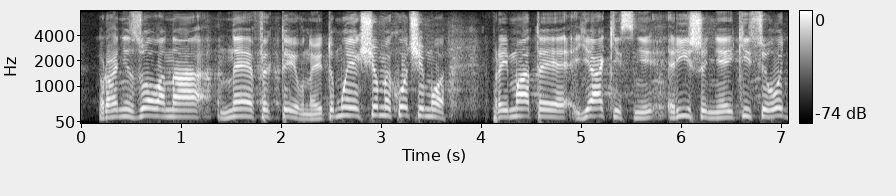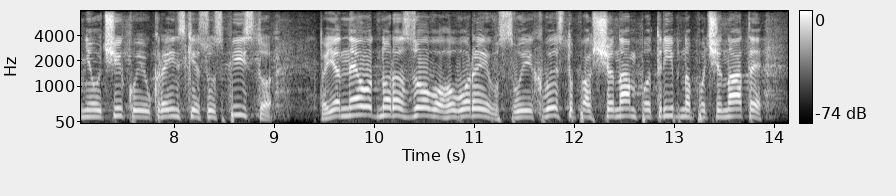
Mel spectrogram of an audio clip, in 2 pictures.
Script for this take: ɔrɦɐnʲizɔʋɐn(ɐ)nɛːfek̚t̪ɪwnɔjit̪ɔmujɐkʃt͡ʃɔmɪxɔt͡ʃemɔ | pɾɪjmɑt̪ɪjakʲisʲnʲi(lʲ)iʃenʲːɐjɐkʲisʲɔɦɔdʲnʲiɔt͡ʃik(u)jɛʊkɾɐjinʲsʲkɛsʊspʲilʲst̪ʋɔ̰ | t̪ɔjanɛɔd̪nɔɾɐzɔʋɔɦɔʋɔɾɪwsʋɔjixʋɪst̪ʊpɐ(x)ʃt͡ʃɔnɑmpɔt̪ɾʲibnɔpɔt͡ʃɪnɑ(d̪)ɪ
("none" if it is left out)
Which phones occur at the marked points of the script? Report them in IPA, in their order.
ɐ, ɾʲ, ʊ, x, t̪

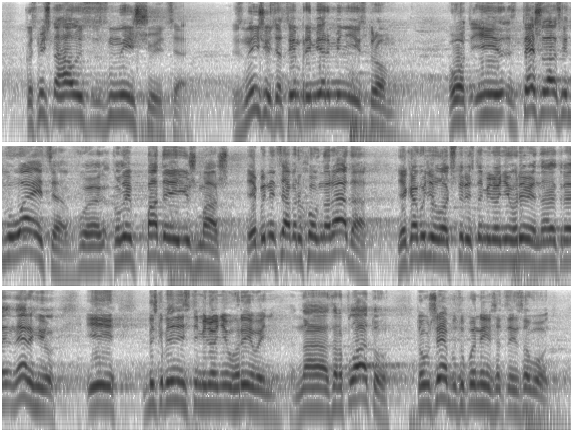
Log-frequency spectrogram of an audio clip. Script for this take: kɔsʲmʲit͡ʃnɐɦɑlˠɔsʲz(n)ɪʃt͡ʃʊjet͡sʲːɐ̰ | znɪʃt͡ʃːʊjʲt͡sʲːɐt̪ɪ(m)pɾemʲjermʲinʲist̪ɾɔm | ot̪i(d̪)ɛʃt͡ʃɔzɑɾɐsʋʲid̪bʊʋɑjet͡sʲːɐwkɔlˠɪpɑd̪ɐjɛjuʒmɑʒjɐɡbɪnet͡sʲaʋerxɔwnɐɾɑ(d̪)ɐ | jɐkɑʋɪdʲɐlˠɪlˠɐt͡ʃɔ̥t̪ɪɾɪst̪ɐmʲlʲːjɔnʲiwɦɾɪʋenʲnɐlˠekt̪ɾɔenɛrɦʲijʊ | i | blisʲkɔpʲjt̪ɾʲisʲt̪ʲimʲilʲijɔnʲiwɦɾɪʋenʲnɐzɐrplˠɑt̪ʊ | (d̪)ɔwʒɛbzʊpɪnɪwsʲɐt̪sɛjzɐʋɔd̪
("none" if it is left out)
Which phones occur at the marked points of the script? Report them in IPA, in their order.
n, m, t̪, d̪, t̪

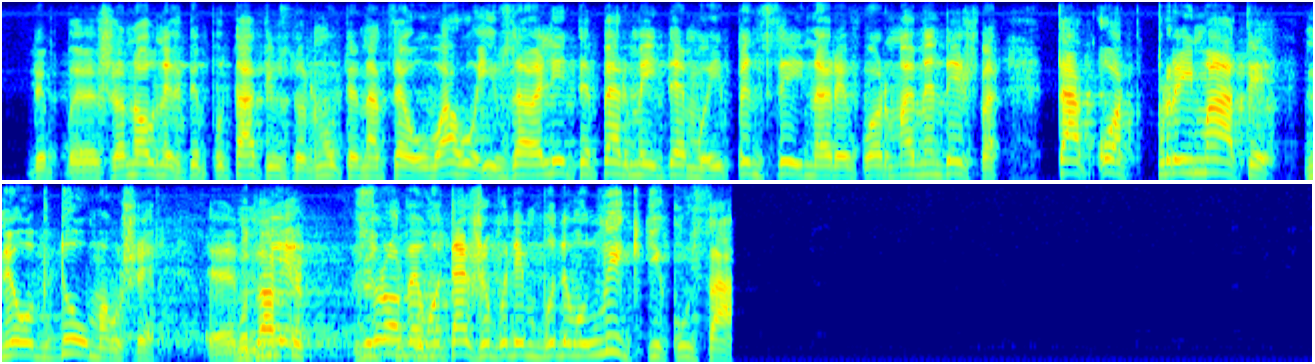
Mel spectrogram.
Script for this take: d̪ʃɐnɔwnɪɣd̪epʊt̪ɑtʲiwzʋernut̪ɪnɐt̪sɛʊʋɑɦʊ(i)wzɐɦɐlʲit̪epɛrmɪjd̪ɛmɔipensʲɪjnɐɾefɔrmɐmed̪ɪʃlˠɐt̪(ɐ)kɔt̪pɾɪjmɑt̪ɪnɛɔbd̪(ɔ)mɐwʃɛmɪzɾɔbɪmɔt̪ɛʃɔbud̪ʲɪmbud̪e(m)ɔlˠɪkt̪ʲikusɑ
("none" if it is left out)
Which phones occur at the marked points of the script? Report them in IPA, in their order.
i, ɑ, u, m

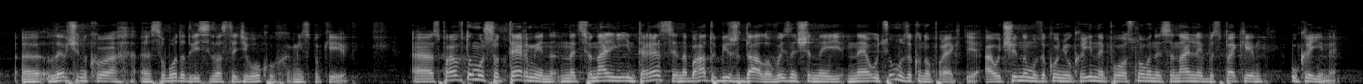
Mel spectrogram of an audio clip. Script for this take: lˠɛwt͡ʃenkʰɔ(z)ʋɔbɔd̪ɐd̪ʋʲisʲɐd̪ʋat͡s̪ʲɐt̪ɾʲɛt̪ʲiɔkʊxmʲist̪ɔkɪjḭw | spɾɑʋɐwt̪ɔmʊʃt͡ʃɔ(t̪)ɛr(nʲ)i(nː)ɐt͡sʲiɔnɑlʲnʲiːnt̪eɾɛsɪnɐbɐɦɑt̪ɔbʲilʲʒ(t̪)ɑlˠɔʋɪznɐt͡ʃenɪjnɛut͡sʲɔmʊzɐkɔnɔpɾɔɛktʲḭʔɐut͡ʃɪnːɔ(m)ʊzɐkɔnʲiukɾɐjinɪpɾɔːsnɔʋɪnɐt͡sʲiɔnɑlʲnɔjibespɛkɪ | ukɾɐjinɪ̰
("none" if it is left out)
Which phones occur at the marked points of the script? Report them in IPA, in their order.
s, t̪, mʲ, nː, d̪, m

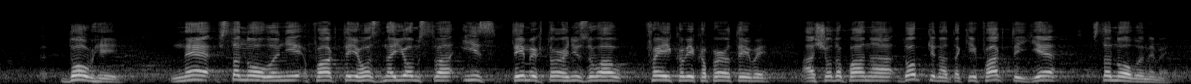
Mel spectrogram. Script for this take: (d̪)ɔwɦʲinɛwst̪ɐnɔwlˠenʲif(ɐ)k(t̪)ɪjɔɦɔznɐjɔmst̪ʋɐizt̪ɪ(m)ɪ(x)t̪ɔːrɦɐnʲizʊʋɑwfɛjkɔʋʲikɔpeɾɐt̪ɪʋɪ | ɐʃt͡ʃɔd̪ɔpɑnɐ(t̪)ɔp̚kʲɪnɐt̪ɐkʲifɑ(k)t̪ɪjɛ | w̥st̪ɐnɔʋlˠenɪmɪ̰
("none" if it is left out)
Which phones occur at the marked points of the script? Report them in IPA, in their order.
d̪, ɑ, t̪, m, x, d̪, k

